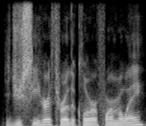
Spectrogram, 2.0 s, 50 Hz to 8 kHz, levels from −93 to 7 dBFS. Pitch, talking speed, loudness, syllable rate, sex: 125 Hz, 245 wpm, -16 LUFS, 6.0 syllables/s, male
